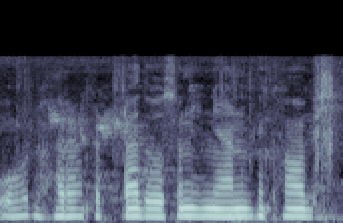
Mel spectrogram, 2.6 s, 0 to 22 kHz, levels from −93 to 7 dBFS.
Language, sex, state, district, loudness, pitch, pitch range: Hindi, male, Uttar Pradesh, Shamli, -16 LUFS, 135 Hz, 130-135 Hz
